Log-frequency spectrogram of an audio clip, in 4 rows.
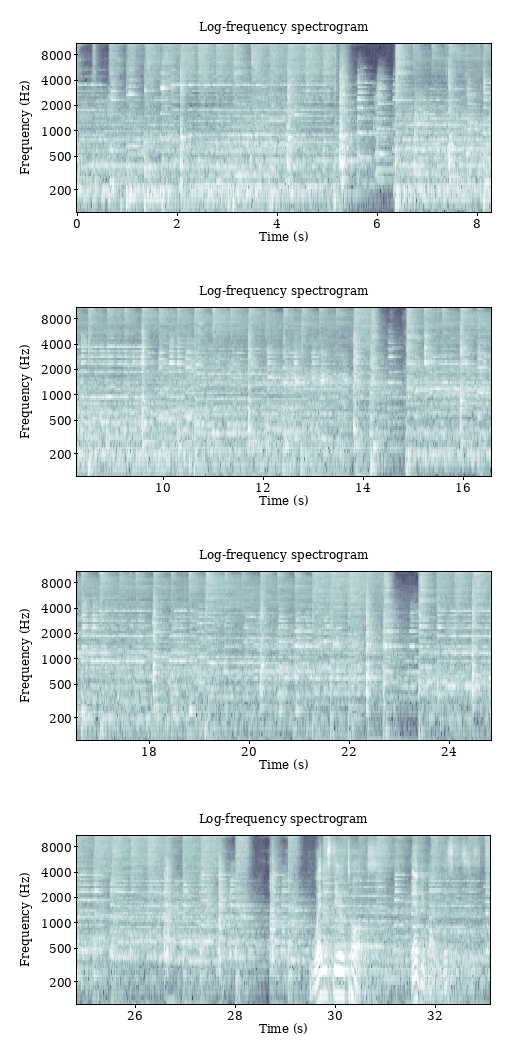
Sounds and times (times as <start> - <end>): Drum: 0.0 - 5.7, 6.4 - 33.1
Drum kit: 0.0 - 33.1
Steelpan: 0.0 - 33.1.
